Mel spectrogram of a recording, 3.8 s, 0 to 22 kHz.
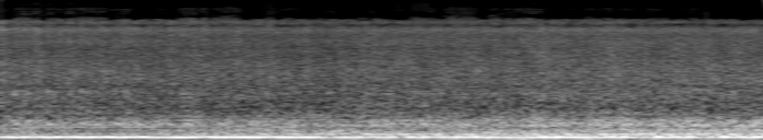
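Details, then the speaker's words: Circa-1970 Pontiac GTO V8 with new 2.5-inch aluminized exhaust, started after reorienting the spark plugs: deep, steady, lumpy but even idle with no misses or knocks; timing then checked at about 10–12°. "exhaust oh yeah sounds good so let's check the timing and see what that is"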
